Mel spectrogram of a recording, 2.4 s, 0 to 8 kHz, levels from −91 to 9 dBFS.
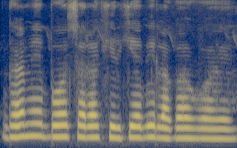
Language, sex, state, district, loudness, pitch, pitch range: Hindi, female, Arunachal Pradesh, Lower Dibang Valley, -14 LUFS, 225 Hz, 205-230 Hz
